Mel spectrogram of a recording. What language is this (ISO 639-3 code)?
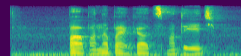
rus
